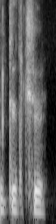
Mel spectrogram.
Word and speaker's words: Kökçü: Donc, Orkun Koksu, je ne sais pas déjà si je le prononce bien. Déjà, si tu peux me reprendre là-dessus. Non? En turc c'est Orkun Kökçü.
